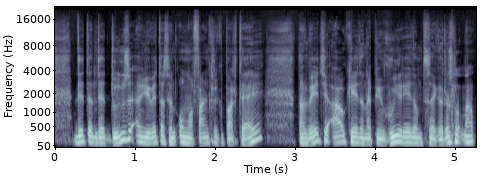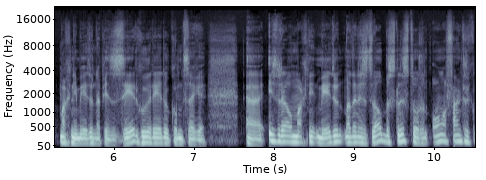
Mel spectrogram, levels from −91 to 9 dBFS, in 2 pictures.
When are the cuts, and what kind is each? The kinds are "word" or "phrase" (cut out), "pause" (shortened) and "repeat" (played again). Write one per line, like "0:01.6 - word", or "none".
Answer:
none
